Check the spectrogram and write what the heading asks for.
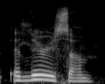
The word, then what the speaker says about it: Illyricum: Well, I can't pronounce the word, but that's where it comes. Elysium? Illyricum.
